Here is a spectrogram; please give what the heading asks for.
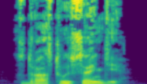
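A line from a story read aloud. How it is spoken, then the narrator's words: Hoarse. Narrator (Russian): хрипло произнес я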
